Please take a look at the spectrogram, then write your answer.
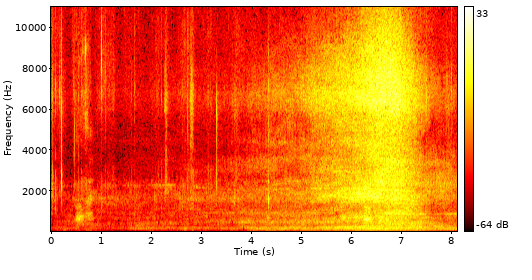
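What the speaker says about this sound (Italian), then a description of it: "Arriva la macchina, ci spostiamo perché sono in piena curva." A car approaches along a road on a bend in Val Bognanco, its engine noise rising steadily from faint to loud and broad as it draws near, with some outdoor background sounds early on.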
